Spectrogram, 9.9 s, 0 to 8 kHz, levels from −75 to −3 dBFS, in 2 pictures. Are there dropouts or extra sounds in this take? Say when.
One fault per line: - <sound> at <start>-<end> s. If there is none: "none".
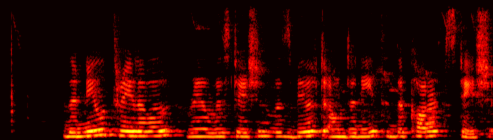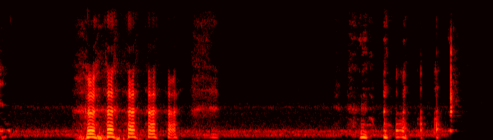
- laugh at 5.6-7.2 s
- laugh at 8.3-9.4 s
